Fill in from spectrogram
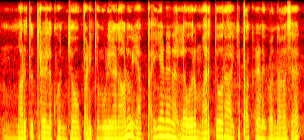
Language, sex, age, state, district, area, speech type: Tamil, male, 18-30, Tamil Nadu, Thanjavur, rural, spontaneous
